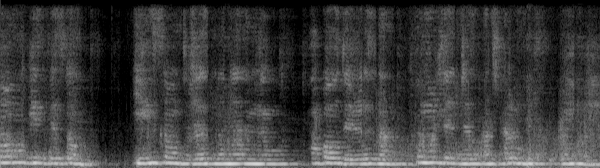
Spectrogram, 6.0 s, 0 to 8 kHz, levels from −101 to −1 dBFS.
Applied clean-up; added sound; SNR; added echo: neural separator model SepFormer DNS4.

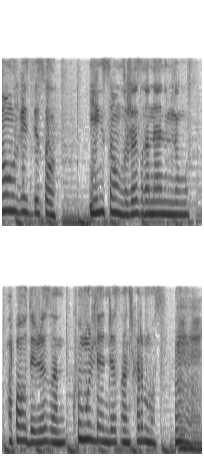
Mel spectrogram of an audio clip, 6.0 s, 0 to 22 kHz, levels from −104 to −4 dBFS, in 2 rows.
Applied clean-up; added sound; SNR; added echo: none; none; none; none.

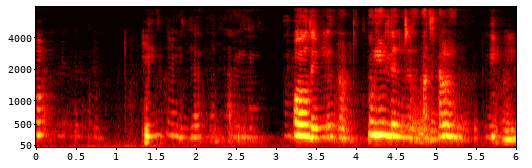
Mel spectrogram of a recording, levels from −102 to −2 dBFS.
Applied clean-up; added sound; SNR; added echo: neural mask model DeepFilterNet 3.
